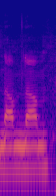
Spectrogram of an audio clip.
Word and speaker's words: Nam Nam: It's pronounced Num Num because it's from like an old Peter Sellers movie, The Party.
